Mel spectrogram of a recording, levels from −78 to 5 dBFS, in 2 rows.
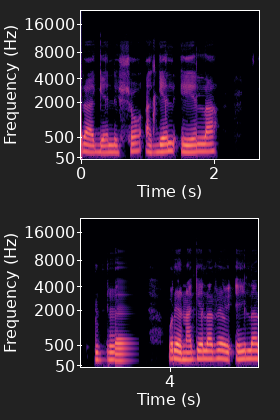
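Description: Network packets in this speech recording went missing over and over from 2.05 s to 3.20 s, just after "agelisho agel iila". That is repeated packet loss, and it produces a choppy, robotic sound. Eight gaps were each patched by extending the previous sound, covering about half a second in total, with the longest hole 113 ms. Nearly half that stretch is synthetic fill. Right after, from 3.23 s to 3.56 s, a long network dropout is the likely cause of a 300 ms hole ending before "ore ena". The receiver stretches the last sound across the whole gap as a fading buzz rather than falling silent, and the original audio there never returns.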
